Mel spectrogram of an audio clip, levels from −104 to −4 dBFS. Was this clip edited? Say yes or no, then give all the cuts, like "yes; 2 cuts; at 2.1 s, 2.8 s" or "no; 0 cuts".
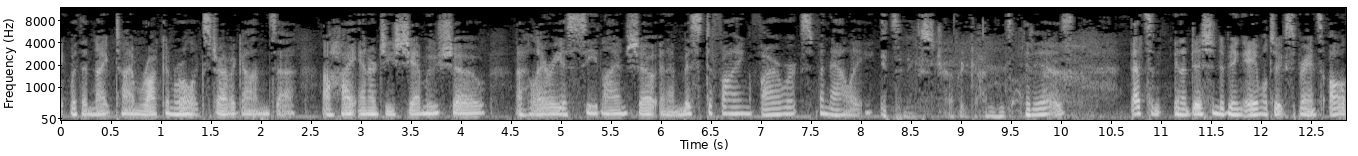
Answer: no; 0 cuts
